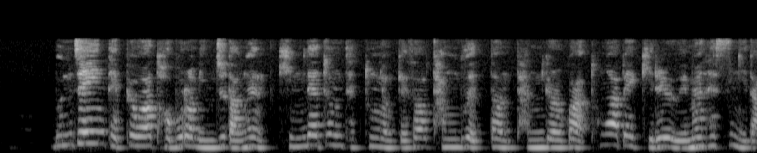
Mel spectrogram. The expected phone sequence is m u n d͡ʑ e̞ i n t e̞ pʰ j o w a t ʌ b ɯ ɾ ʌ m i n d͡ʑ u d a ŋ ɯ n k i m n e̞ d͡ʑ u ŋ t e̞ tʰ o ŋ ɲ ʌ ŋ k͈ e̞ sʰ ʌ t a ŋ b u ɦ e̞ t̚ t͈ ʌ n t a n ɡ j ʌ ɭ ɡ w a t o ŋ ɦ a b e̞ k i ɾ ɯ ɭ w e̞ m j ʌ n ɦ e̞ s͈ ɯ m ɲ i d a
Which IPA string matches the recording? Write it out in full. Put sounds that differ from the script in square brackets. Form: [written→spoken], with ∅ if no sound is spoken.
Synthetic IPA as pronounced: m u n d͡ʑ e̞ i n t e̞ pʰ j o w a t ʌ b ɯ ɾ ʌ m i n d͡ʑ u d a ŋ ɯ n k i m n e̞ d͡ʑ u ŋ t e̞ tʰ o ŋ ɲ ʌ ŋ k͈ e̞ sʰ ʌ t a ŋ b u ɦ e̞ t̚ t͈ ʌ n t a n ɡ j ʌ ɭ ɡ w a [t→tʰ] o ŋ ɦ a b e̞ k i ɾ ɯ ɭ w e̞ m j ʌ n ɦ e̞ s͈ ɯ m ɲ i d a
